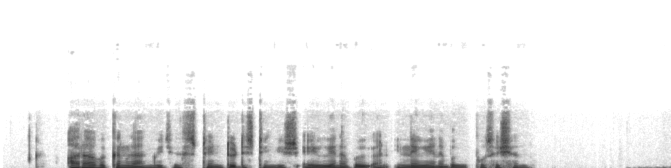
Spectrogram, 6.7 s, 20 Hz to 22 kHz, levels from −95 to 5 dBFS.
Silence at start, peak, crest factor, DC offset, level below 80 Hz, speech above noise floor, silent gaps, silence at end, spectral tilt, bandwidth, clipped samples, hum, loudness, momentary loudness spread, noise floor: 0.35 s; -2 dBFS; 20 dB; under 0.1%; -50 dBFS; 57 dB; none; 0.05 s; -6 dB/octave; 7.8 kHz; under 0.1%; none; -22 LUFS; 10 LU; -79 dBFS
